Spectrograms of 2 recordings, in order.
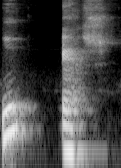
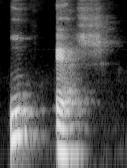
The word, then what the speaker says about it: UERJ: Eu falo UERJ. UERJ. Eu dou 2 paradas. Eu crio 2 sílabas.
